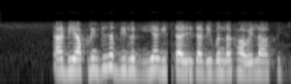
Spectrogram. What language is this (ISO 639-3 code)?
pan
